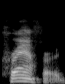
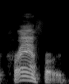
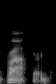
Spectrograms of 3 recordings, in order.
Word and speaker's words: Crafoord: Crafoord, and it's pronounced Crafoord. There's no W in it. So to pronounce it properly, it's the Crafoord Prize, not the Crafoord Prize.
